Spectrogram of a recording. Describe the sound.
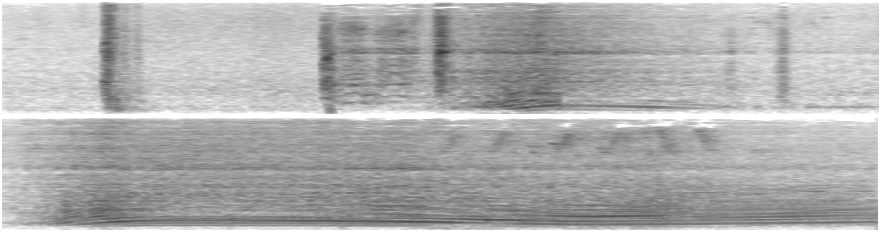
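A car engine cranks and starts after a few sharp clicks, then revs and pulls away with a rising and falling engine tone that settles into a steady mid-pitched drone; no voices.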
